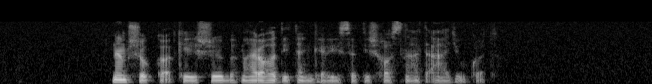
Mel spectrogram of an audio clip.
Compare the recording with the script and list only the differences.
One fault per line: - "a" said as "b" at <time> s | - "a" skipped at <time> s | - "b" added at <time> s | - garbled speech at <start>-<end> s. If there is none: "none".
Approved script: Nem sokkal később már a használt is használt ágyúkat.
- "használt" said as "haditengerészet" at 2.6 s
